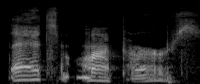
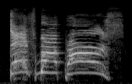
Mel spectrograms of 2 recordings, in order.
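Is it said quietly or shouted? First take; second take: quietly; shouted. First: It is said quietly, without shouting. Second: It is shouted loudly.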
